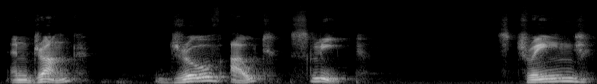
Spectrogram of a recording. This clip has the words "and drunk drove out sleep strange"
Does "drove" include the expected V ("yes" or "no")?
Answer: yes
